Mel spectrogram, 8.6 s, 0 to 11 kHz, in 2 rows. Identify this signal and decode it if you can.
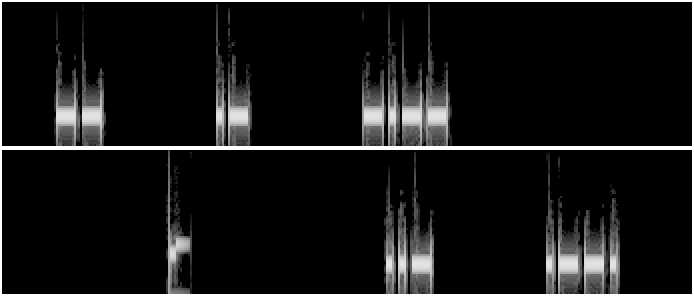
Morse code, heard as a keyed tone, about 29 wpm, spaced as for 10 wpm, 690 Hz. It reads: MAY UP
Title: 6x Character Spacing - Top 100 Words - 30wpm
